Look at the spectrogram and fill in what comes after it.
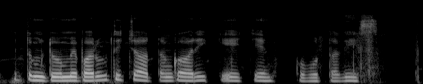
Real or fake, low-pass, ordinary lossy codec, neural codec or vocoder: real; none; none; none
